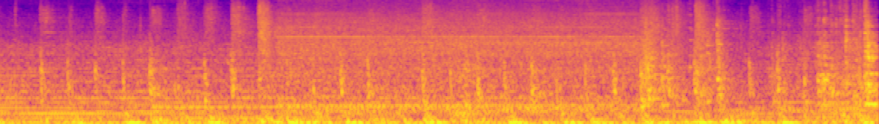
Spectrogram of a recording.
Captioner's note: vacuum whirring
